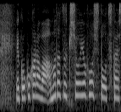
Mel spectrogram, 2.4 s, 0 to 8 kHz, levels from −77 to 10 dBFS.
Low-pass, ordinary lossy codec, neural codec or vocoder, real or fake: 7.2 kHz; none; vocoder, 44.1 kHz, 128 mel bands, Pupu-Vocoder; fake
